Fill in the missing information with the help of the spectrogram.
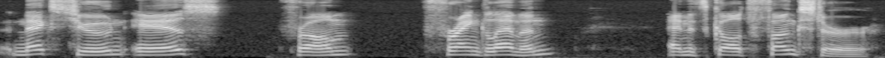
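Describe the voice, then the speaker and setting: A man's voice: high-pitched, slow pace, a bit bright, clean tone, no echo. A man co-hosting a music show, chatting casually in a laid-back, jokey way. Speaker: show co-host. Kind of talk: casual chat.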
